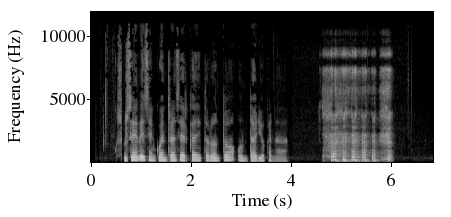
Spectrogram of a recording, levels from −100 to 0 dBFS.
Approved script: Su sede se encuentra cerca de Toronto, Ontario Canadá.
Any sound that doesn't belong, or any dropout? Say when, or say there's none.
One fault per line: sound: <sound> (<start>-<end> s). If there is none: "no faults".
sound: dropout (0.6-0.7 s)
sound: laugh (4.6-6.1 s)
